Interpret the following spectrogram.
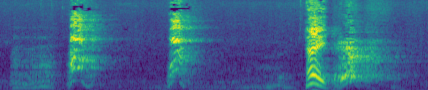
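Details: Barking from German Shepherds, with a person calling encouragement: three sharp, well-spaced barks about a second apart, the last one louder with a falling yelp-like tone, plus faint low voice sounds between them.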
